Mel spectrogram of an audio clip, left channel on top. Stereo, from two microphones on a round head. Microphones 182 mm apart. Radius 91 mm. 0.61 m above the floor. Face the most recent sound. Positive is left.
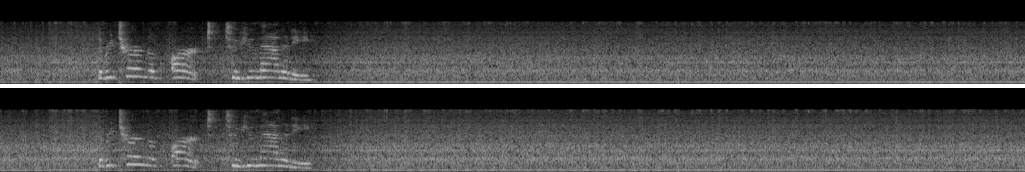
turn(degrees=35)  # may be behind; listen again after turning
